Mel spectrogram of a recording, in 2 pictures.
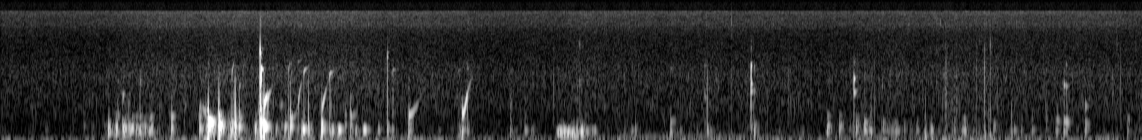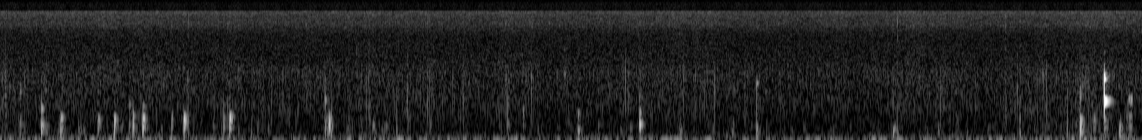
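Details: Sleeping dog with a very loud tummy: loud, low gurgling and bubbling rumbles, strongest early and trailing into softer pops; ordinary borborygmi (stomach rumbling).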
